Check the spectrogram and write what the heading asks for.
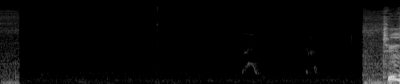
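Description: Near silence: the sound track drops out almost completely, with only a few very faint, brief blips.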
